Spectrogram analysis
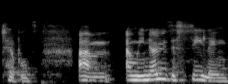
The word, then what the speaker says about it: Theobalds: I'd like the ceiling from William Cecil's house, Tybbalds, which is spelled Theobalds, but it's pronounced Tybbalds.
